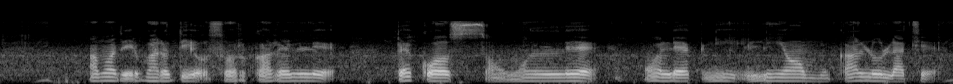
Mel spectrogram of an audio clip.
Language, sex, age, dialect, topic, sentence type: Bengali, male, 18-24, Jharkhandi, banking, statement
